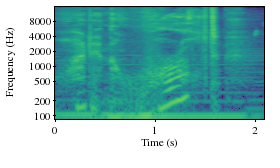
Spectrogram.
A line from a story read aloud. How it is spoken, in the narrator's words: Bo whispered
